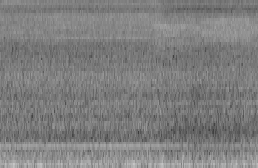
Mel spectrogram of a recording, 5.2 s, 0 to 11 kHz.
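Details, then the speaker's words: An 1987 Chevy square body truck V8, after a tune-up with a new distributor cap and a corrected firing order, idles loud and lumpy with an occasional stumbling thump. It still sounds like a misfire, the injectors seem to flood, and it smokes. "got the fire order correct it's running it still sounds like it's got a bit of a Mist to it"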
